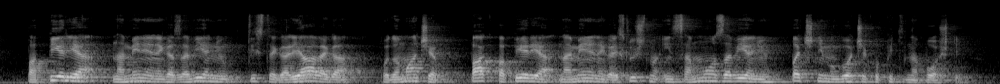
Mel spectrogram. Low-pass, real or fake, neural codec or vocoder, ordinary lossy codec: 10.8 kHz; real; none; none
